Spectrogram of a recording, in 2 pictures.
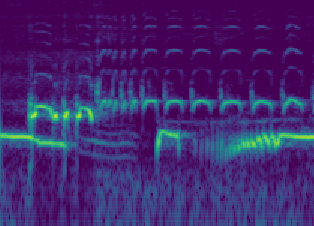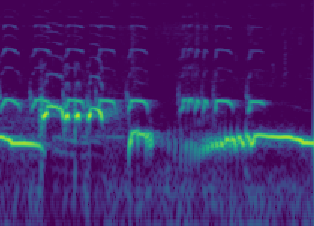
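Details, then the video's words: Lure song of a loud local zebra dove, meant to make other doves start singing. Rapid, stuttered cooing phrases overlap with long, low, mellow coos that rise and then fall, all repeated steadily indoors. "Perkutut Lokal Gacor Suara Besar Pancingan Burung Perkutut Agar Cepat Bunyi"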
